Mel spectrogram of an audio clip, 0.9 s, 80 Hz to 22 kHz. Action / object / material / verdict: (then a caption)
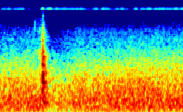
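knock / windsurf boom front jaw clamp on mast / unknown / locked. A windsurf boom's front jaw clamp is closed onto the mast, giving a single short, dull snap around 0.2 seconds that dies away quickly over a steady low background hiss. The dull sound on closing indicates the boom is correctly assembled and locked.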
